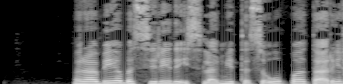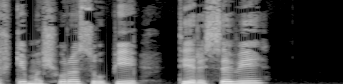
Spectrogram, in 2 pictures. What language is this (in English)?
Pashto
